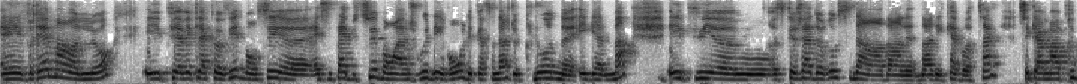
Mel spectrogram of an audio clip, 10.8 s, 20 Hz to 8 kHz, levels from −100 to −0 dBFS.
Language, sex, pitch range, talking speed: French, female, 185-245 Hz, 230 wpm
